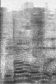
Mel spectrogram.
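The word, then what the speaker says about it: Beaufort: It's Bowfort, not Buford, right? Yeah. No, it's not. That's South Carolina. They're spelled the same. Yeah, it's Bowfort North Carolina. It's Bufort in South Carolina.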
